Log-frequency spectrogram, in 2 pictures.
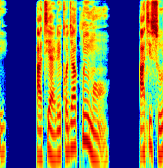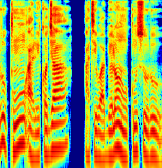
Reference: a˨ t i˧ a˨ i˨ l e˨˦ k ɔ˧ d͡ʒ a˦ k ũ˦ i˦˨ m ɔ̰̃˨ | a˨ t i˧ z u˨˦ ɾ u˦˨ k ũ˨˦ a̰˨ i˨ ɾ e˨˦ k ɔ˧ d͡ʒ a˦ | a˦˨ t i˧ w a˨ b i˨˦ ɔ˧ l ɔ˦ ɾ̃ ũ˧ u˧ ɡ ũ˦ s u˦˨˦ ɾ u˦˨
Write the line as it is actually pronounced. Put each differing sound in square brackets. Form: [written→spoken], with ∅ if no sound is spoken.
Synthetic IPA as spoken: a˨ t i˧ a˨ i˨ [l→ɾ] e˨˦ k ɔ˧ d͡ʒ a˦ k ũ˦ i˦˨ m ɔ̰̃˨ | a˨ t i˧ [z→s] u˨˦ ɾ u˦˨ k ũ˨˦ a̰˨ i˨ ɾ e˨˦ k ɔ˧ d͡ʒ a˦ | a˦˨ t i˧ w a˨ b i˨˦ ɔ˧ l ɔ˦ ɾ̃ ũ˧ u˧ [ɡ→k] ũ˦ s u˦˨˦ ɾ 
